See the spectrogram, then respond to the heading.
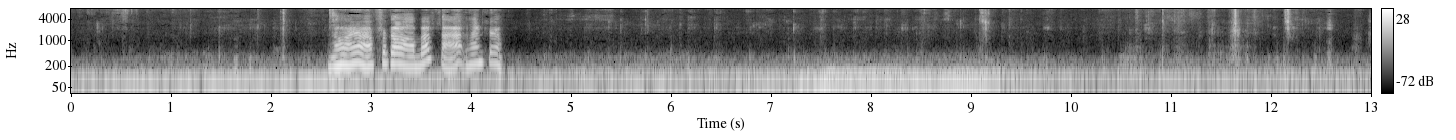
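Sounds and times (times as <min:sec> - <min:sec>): person chewing food: 0:00.0 - 0:02.6, 0:04.4 - 0:13.0
low rumble: 0:00.0 - 0:13.0.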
